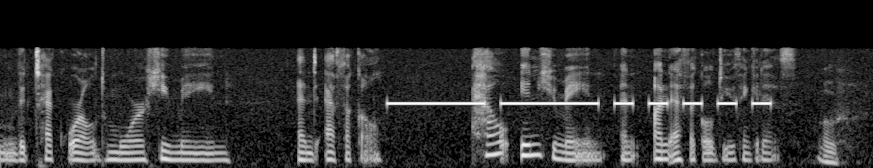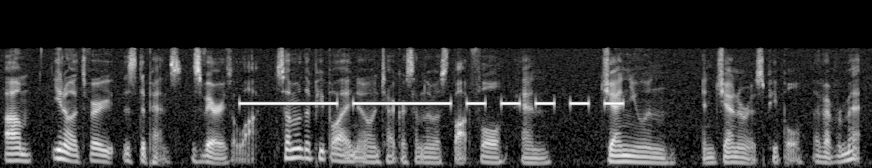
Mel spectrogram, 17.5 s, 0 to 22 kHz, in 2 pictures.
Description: Beep code, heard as beeps, played twice, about 1950 Hz, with speech in English. 2 long, 5 short.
